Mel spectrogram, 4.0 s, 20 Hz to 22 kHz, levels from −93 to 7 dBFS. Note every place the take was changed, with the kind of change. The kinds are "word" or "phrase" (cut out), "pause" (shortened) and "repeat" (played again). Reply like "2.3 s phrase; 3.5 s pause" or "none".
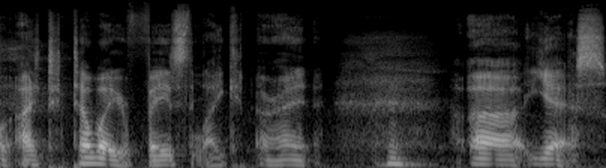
1.3 s word; 1.6 s word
